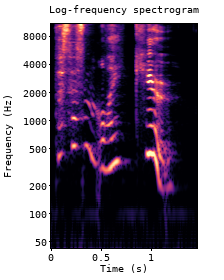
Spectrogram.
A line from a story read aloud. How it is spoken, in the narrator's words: Hope pleaded, while desperately trying to break free of her mother's grip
